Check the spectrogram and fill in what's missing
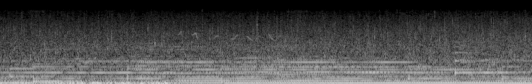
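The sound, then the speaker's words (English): Continuous rushing water of the River Feel where it reaches the Atlantic at the Cashin, south of Ballybunion, steady, with a constant pouring, splashing texture and faint sustained tones humming underneath throughout. “the small spring high in Rockchapel that wound its way through towns, fields and generations of people, has finally reached the Atlantic here at the Cashin.”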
